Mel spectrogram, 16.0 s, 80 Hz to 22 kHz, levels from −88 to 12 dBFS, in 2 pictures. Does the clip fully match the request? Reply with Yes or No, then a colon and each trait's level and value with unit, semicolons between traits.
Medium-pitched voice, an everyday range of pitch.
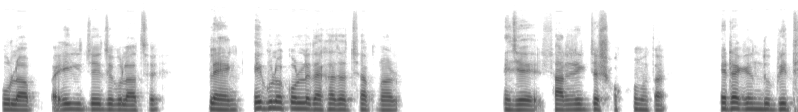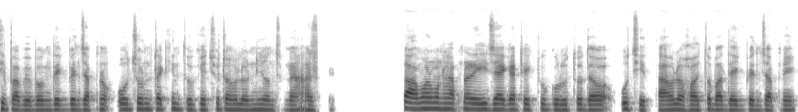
No: medium, 150 Hz; narrow, 1.7 semitones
